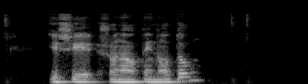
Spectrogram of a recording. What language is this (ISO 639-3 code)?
chm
